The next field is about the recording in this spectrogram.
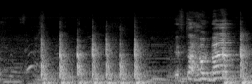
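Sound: knocking on a door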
